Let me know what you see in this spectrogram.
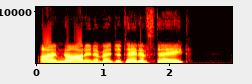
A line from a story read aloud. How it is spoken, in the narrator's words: so frustrated and angry because I was yelling with every ounce of strength I had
